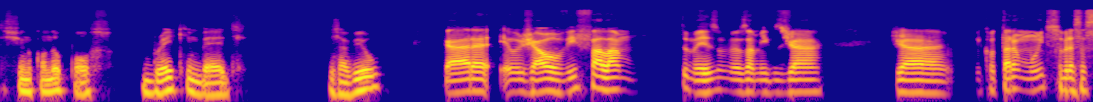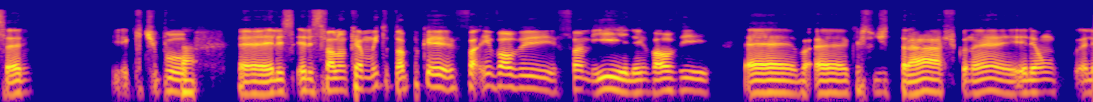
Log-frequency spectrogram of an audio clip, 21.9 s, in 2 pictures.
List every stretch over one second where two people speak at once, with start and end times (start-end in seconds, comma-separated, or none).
none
